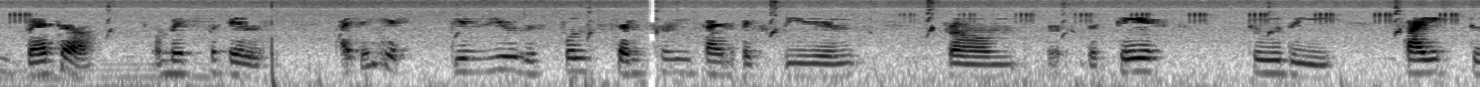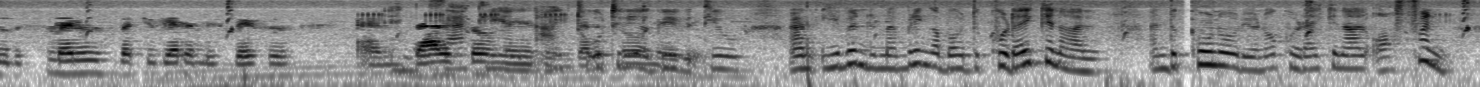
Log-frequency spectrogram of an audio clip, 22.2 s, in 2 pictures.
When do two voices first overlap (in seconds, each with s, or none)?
13.9 s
